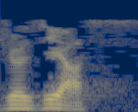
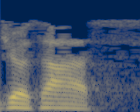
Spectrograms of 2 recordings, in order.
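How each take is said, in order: First: The name is pronounced the French way. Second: The name is pronounced the English way. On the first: "That sounds better. That's French" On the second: "I don't know if I pronounce it"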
